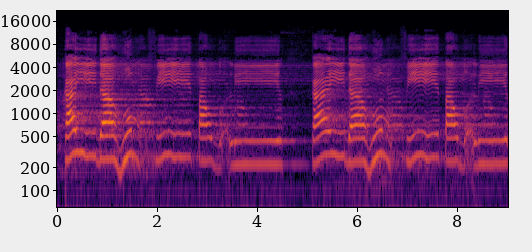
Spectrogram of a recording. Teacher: izhar syafawi yang lebih jelas karena makharijulnya huruf mim dengan Fa itu berdekatan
